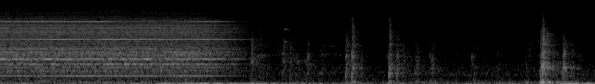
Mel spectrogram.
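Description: Cordless drill spinning a sanding drum in a plastic dash bezel, enlarging a power-socket hole: a steady whine with grinding that stops about two and a half seconds in. A few knocks of the plastic bezel being handled follow.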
